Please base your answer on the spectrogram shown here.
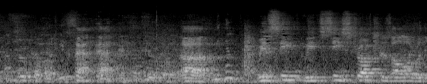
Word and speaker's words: Tsoukalos: And obviously, through the work of Eric von Daniken and Giorgio Tsoukalos, I always say your name wrong, it's Tsoukalos. Actually, it's a Miller. Okay. No, it's Tsoukalos.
